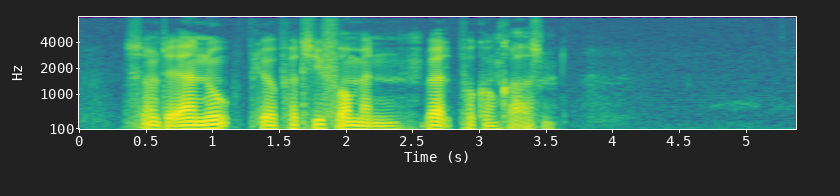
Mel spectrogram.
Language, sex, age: Danish, male, 22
